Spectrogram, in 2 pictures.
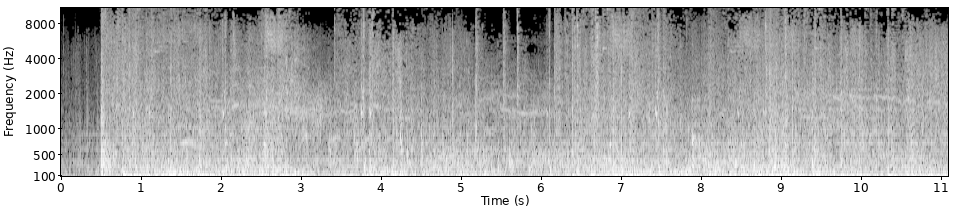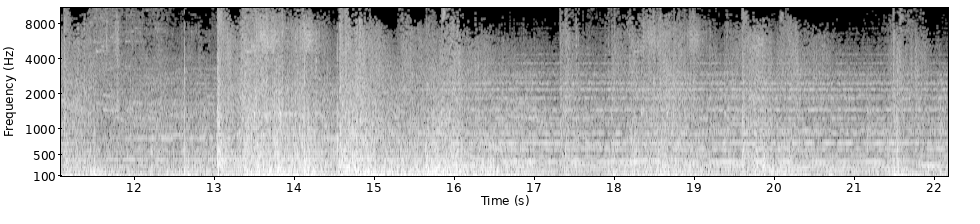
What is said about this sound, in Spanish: La zanja explota.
